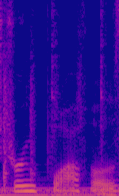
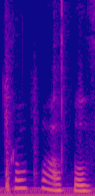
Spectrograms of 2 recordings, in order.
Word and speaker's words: stroopwafels: called stroopwafels, and it spells out like it's stroopwafels, and me and my brothers would always pronounce it like that. My mom would be like, it's pronounced stroopwafels.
